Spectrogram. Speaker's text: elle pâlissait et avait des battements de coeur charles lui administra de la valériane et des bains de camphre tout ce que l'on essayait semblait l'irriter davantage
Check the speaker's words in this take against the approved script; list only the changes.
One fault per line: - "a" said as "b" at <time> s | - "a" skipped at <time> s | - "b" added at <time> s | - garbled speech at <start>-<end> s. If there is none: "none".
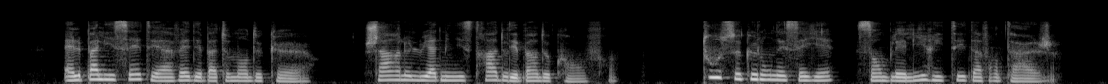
- "la valériane et" skipped at 5.1 s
